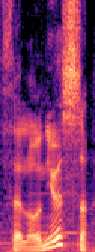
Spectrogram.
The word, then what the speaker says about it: Thelonious: Hound, utilise le nom d'emprunt Thelonious, qui se prononce Thelonious.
